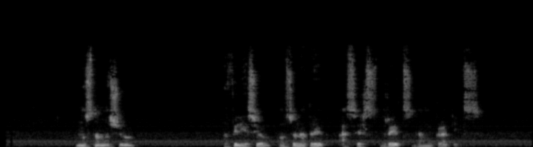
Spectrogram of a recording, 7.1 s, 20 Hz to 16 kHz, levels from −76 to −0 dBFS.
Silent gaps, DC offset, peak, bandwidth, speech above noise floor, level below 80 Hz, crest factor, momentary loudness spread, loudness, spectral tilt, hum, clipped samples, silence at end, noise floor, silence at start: none; under 0.1%; -16 dBFS; 11.5 kHz; 23 dB; -62 dBFS; 20 dB; 10 LU; -34 LUFS; -3.5 dB/octave; none; under 0.1%; 0 s; -57 dBFS; 0.1 s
